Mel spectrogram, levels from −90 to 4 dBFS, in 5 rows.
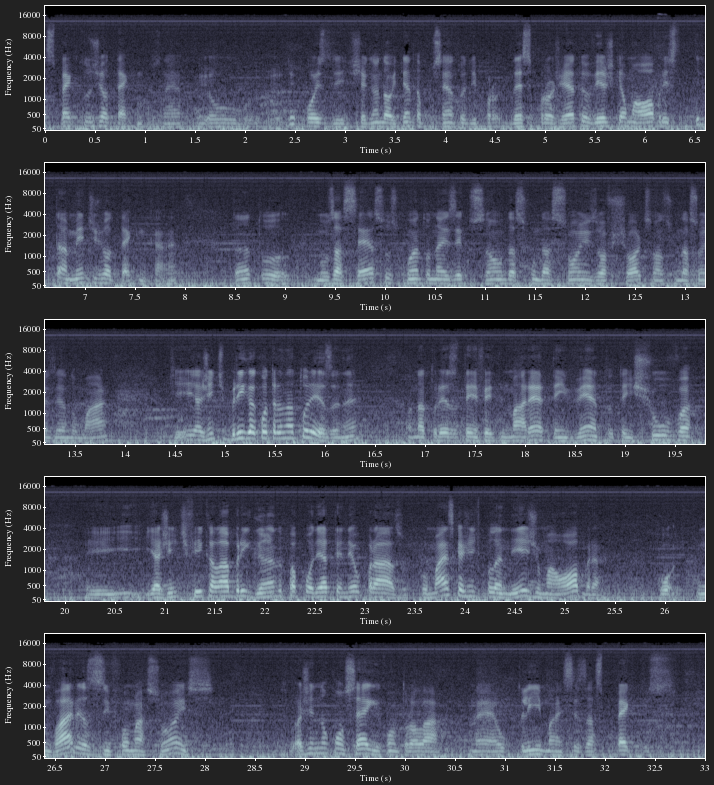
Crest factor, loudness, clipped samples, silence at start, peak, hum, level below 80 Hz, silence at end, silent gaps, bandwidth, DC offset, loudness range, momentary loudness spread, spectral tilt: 20 dB; -26 LUFS; under 0.1%; 0 s; -6 dBFS; none; -34 dBFS; 0 s; none; 16.5 kHz; under 0.1%; 4 LU; 9 LU; -5.5 dB/octave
